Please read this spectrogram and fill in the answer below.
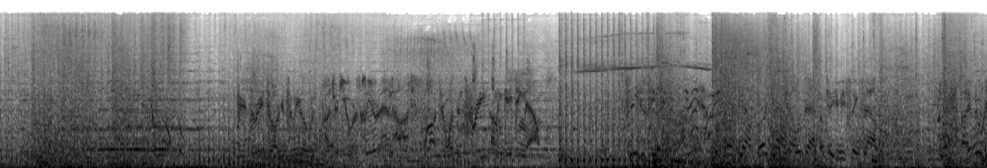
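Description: Action-film battle soundtrack: rapid gunfire and booms over a continuous deep rumble, mixed with music and shouting voices. A stretch of fast, evenly spaced shots comes just past the middle.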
